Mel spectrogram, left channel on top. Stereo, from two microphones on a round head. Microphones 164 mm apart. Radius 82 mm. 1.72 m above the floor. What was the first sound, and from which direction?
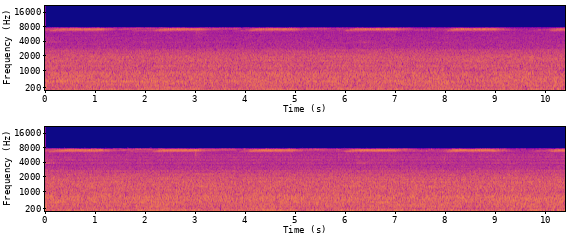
An insect, 45° right (ahead or behind).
